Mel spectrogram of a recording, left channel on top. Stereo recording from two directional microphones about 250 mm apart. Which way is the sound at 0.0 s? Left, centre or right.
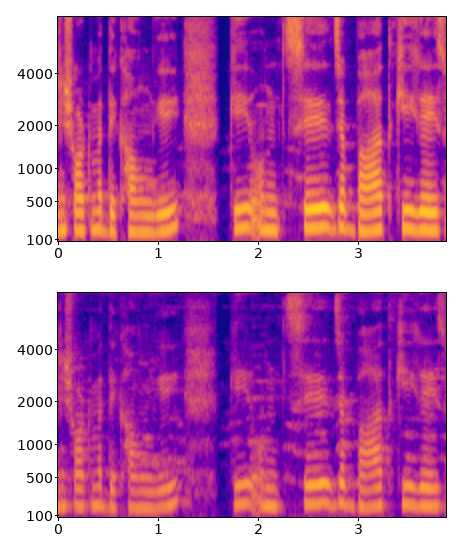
Left.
